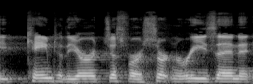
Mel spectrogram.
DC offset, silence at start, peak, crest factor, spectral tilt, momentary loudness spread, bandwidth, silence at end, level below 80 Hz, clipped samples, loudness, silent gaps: under 0.1%; 0 s; -2 dBFS; 18 dB; -4 dB/octave; 5 LU; 13 kHz; 0 s; -52 dBFS; under 0.1%; -18 LUFS; none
